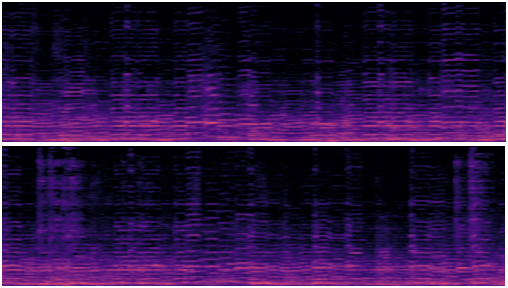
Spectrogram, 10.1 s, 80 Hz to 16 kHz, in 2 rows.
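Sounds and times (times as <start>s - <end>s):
fiddles playing a fast reel: 0.0s - 10.0s.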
